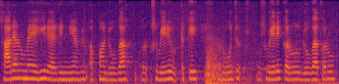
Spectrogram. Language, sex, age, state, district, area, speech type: Punjabi, female, 60+, Punjab, Barnala, rural, spontaneous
